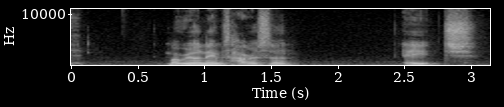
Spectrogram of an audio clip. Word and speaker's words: Aitch: H, like the letter H, H.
